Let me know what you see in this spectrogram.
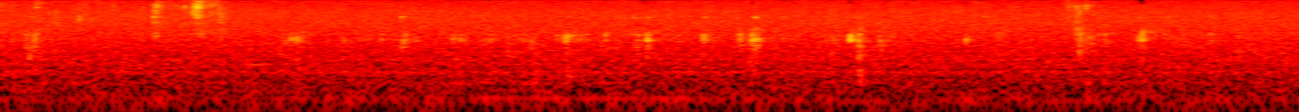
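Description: A person chewing a mouthful of food close to the microphone, with scattered small clicks throughout.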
